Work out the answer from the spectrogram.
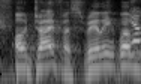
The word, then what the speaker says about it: Dreyfus: It's not Dreyfus. What is it then? Dreyfus. Dreyfus? Yeah, like drive a car, but Dreyfus. Oh, Dreyfus, really?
